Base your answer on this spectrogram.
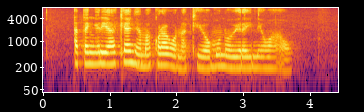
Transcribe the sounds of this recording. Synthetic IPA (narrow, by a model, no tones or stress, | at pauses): atɛŋɛɾeakɛɲamakɔɾaɣɔnakeɔmonoweɾainewaɔ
